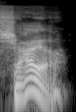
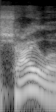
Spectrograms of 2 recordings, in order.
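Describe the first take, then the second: First: The name is said without an L sound. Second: The name is said with an L sound. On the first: The speaker calls it right. "there's no L in his name. It's Shia" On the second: The speaker calls it wrong. "they say it with an L"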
